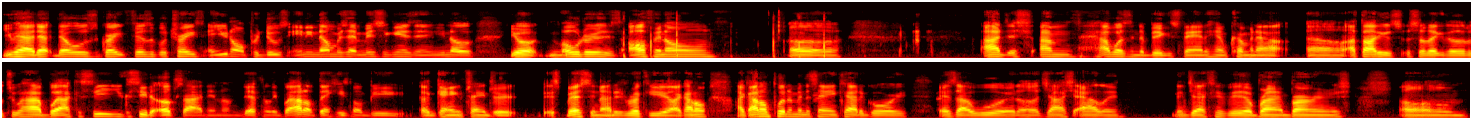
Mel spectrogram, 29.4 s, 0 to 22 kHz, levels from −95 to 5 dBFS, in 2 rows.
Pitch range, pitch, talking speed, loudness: 120-140 Hz, 125 Hz, 200 wpm, -26 LUFS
